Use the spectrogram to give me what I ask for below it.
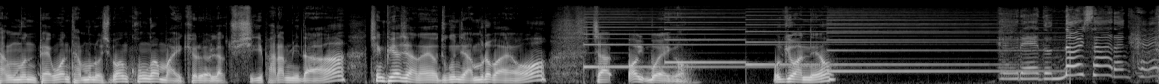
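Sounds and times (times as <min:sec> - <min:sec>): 
speech: 0:00.0 - 0:07.0, 0:07.7 - 0:08.5
golden bell ringing: 0:05.8 - 0:10.8.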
